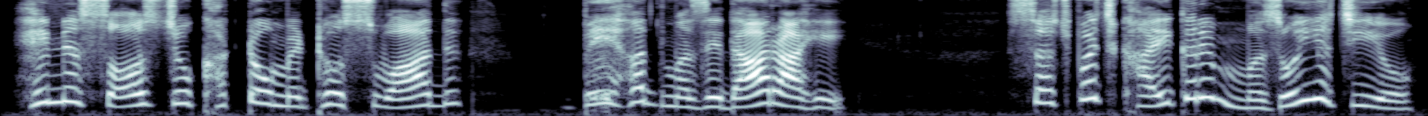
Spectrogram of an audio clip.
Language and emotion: Sindhi, happy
